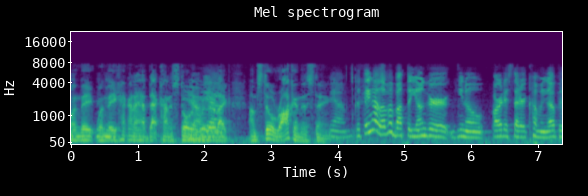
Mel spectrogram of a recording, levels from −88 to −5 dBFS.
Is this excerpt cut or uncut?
uncut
